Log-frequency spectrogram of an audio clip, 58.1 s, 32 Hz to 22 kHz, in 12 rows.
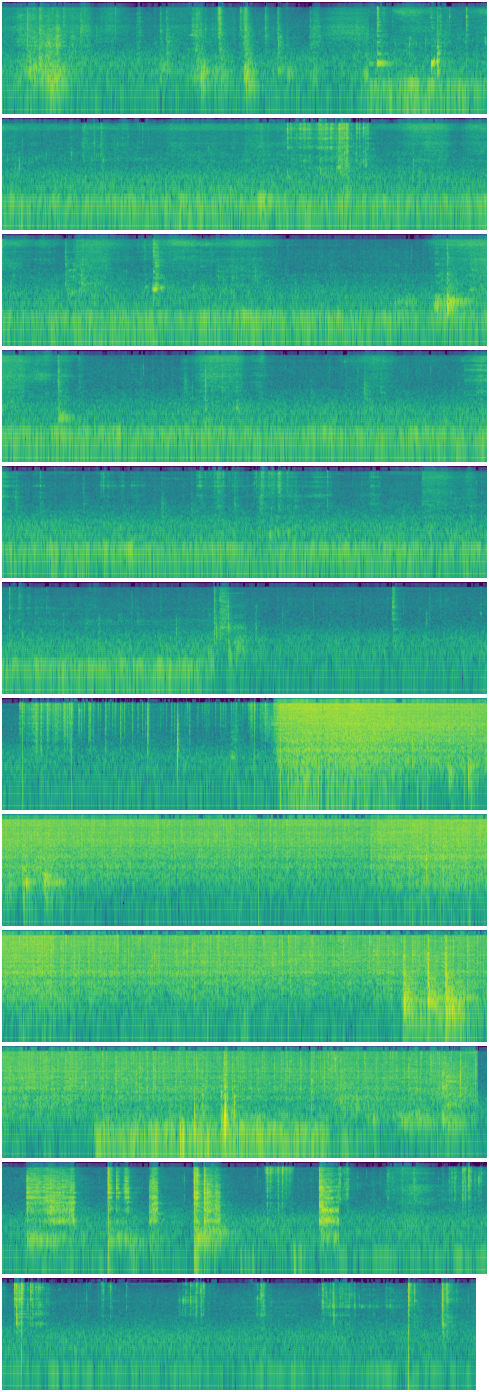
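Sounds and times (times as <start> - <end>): food sizzling in a pan: 3.4 - 12.6, 14.0 - 15.4, 29.2 - 49.3.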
